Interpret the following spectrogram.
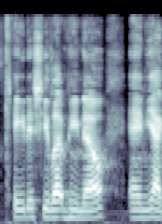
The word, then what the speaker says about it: Kadish: I appreciate that in his last name is pronounced Katie she let me know and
